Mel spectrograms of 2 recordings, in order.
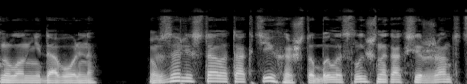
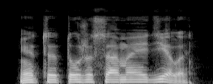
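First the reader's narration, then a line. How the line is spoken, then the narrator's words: Gloomy explanation. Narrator (Russian): мрачно пояснил Пит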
